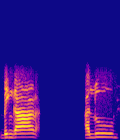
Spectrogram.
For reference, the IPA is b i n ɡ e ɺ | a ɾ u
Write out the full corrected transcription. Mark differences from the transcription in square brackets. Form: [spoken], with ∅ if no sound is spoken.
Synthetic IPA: b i [ŋ] ɡ [a] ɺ | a [l] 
